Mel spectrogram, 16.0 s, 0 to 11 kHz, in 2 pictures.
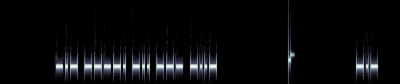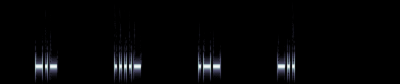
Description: Morse code, heard as a keyed tone, about 25 wpm, spaced as for 11 wpm, 700 Hz. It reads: K9DOX KK4WD
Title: USA Call Signs - 5 Characters - 8x Character Spacing - 25wpm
